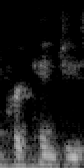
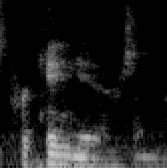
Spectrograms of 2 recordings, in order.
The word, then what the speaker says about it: Purkinje: and also I kind of think the name purkinje sounds kind of cool so I like saying it but actually that's not the way that you pronounce his name it's perk in years he was a very prolific anatomist so there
